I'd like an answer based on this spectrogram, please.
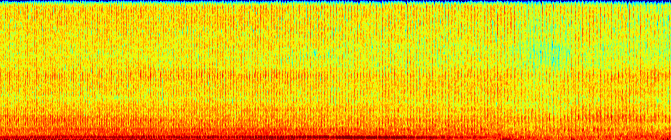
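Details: Diesel idling evenly with a steady thin hiss fading near the end, like an air or vacuum leak; turbo tested with VCDS without locating it, owner suspects pressure loss (turbo, EGR or vacuum pump suspected), unconfirmed.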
